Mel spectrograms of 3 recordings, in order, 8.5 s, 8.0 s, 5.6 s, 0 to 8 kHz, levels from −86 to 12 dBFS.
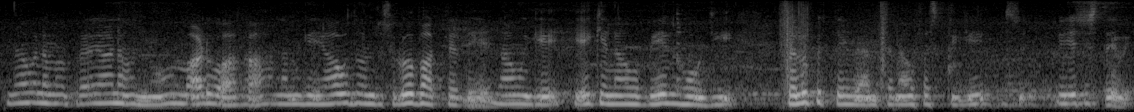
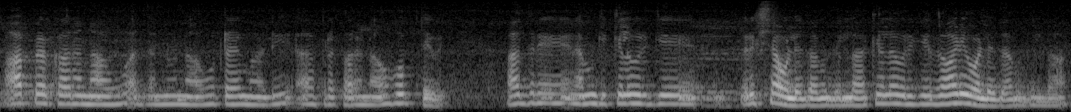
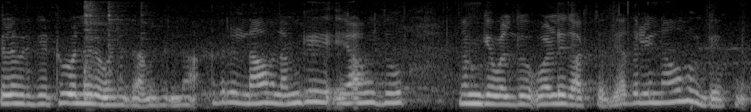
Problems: background sounds at intervals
